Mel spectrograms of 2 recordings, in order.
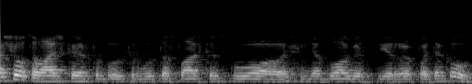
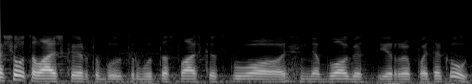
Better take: second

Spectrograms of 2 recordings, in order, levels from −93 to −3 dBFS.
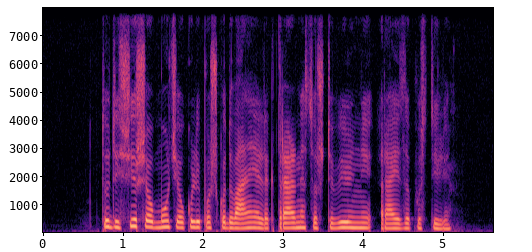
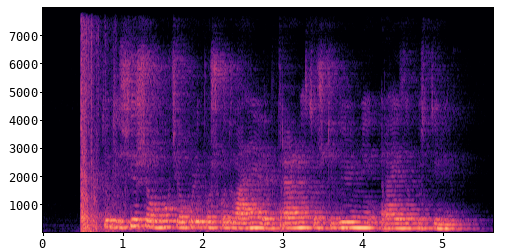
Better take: first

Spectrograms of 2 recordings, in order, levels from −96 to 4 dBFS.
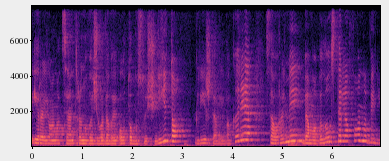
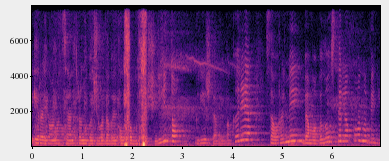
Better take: first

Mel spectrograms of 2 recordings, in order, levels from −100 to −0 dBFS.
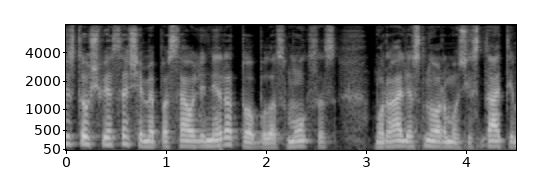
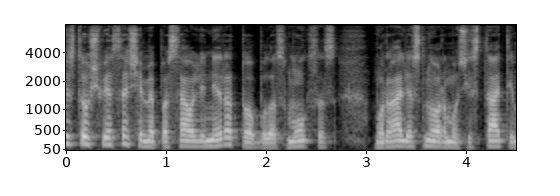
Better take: second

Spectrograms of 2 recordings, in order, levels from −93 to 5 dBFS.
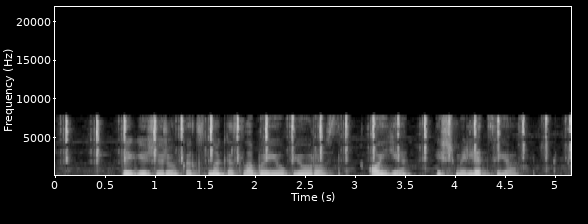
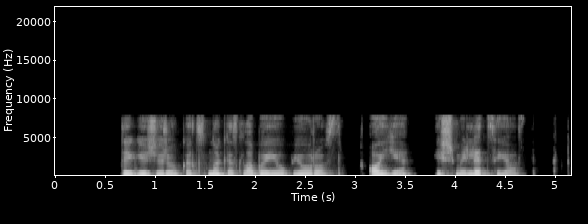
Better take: second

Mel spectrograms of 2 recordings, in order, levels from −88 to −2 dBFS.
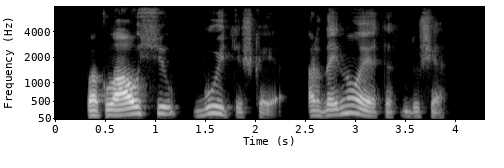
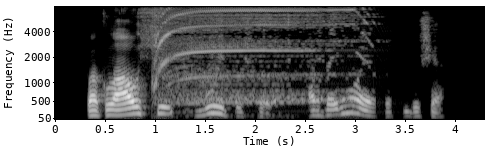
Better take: first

